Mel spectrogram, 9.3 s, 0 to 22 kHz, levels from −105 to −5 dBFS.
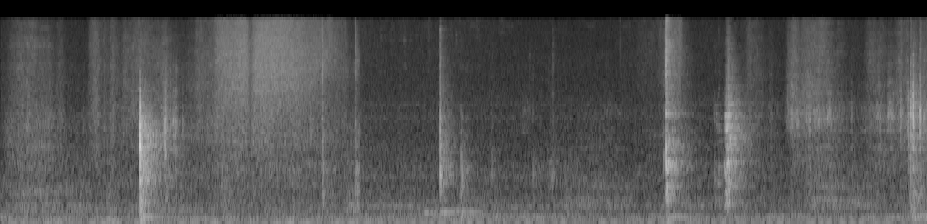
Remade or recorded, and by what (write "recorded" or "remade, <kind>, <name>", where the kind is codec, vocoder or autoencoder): recorded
